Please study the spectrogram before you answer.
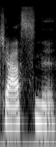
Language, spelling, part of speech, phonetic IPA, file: Polish, ciasny, adjective, [ˈt͡ɕasnɨ], Pl-ciasny.ogg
